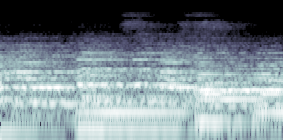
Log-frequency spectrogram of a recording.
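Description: A small choir singing a hymn in held notes, accompanied by piano and upright double bass.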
